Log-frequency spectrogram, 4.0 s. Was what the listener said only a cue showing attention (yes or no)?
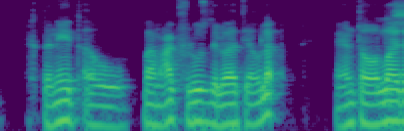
yes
